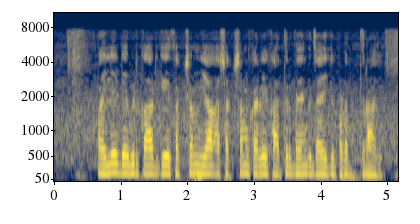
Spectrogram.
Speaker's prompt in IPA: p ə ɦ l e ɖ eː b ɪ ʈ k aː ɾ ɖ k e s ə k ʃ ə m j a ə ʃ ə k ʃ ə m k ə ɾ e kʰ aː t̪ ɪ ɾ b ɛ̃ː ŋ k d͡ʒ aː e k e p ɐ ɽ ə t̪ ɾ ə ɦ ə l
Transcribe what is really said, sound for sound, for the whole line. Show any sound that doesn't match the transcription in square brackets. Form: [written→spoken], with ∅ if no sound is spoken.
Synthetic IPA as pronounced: p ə ɦ l e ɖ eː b ɪ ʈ k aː ɾ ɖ k e s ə k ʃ ə m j a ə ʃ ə k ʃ ə m k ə ɾ e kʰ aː t̪ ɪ ɾ b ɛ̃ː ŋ k d͡ʒ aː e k e p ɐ ɽ ə t̪ ɾ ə ɦ ə l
